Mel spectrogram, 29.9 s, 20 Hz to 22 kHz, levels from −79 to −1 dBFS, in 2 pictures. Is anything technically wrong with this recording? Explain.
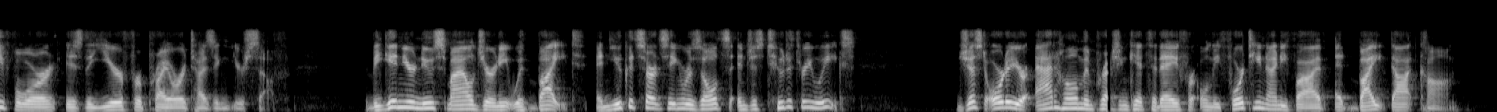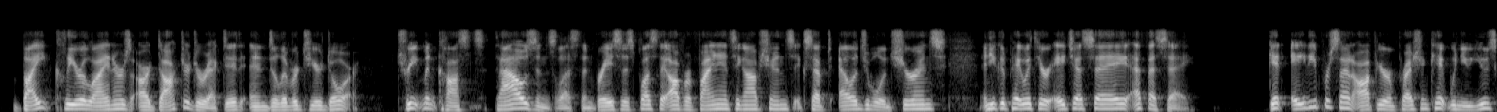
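Yes. At 11.07 to 11.15 s, between "order your at home" and "kit today for only", the speech briefly fades toward near silence. These are lost AMR speech frames: about 40 ms of data, which fits two frames, failed decoding. The decoder patched the gap by repeating earlier pitch and vocal tract settings at reduced gain.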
